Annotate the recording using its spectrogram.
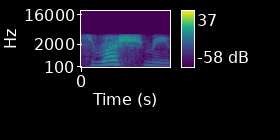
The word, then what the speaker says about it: Rashmi: Yeah, it's Rashmi, like rush me, don't rush me.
